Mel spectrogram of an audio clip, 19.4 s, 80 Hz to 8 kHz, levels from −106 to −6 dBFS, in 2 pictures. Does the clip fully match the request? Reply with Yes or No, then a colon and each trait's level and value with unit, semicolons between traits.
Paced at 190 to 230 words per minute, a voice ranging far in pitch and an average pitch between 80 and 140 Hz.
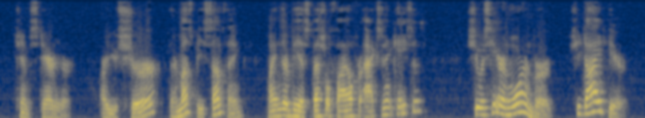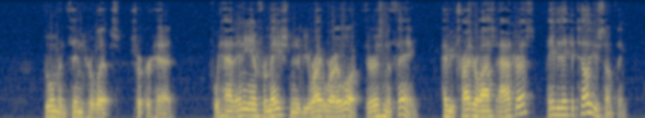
Yes: average, 195 wpm; wide, 6.3 semitones; low, 135 Hz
